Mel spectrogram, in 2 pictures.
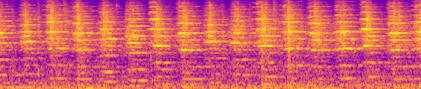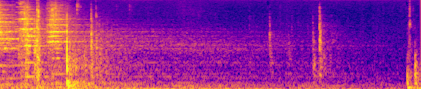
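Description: Dramatic background music with a fast pulsing rhythm that ends on one heavy low hit about two-thirds of the way through. After the hit the music drops to quieter held tones, with a few light taps.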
